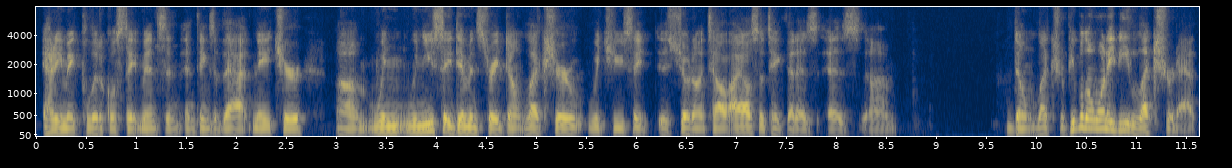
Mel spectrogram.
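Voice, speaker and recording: A middle-aged man hosting a casual podcast discussion about writing over a video call. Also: on the low side. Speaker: podcast host. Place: small home room, indoors. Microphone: earbud headset on a video call.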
